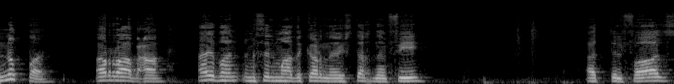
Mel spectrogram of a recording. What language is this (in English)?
Arabic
